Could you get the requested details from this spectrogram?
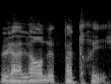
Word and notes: La Lande-Patry: France (Île-de-France); /la lɑ̃d.pa.tʁi/

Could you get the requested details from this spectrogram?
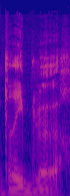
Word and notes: dribbleur: /dʁi.blœʁ/

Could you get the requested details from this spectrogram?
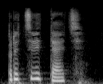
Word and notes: fleurir: /flœ.ʁiʁ/; France

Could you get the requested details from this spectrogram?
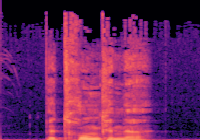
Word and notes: betrunkener: /bəˈtʀʊŋkənɐ/

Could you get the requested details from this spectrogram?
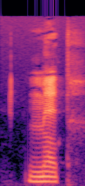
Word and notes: mettre: [mɛtʁ]; France

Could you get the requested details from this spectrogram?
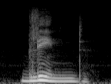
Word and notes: blind: American English; /blaɪnd/

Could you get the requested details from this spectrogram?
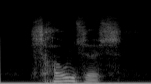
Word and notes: käly: /'kæ.ly/

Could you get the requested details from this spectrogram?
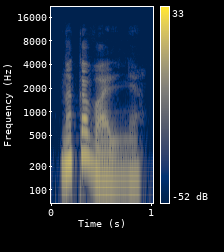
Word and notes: наковальня: /nəkɐˈvalʲnʲə/; nakovalnja

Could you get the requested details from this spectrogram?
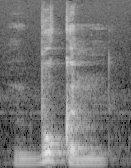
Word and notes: boeken: /ˈbu.kə(n)/

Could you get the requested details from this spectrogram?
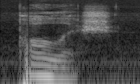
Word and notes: polish: American English; /ˈpɑl.ɪʃ/

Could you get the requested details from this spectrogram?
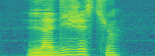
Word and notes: digestion: France; /di.ʒɛs.tjɔ̃/

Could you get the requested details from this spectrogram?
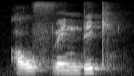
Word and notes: aufwendig: [ˈʔaʊ̯fvɛndɪç]

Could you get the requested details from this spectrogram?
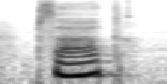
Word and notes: écrire: France; IPA: /e.kʁiʁ/

